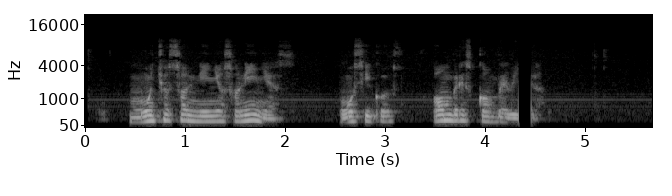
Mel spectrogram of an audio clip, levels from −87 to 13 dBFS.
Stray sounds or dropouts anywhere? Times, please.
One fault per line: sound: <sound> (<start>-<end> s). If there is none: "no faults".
sound: dropout (4.3-4.5 s)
